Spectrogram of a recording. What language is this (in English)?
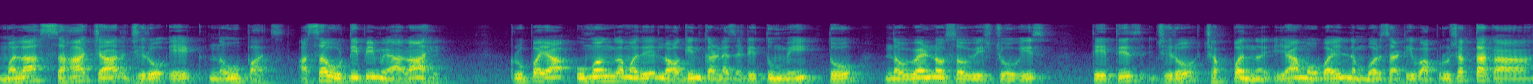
Marathi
